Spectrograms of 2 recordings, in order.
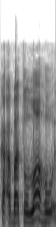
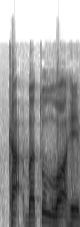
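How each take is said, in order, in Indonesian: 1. Frasa ini berakhir dengan vokal 'u'. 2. Frasa ini berakhir dengan vokal 'i'.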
